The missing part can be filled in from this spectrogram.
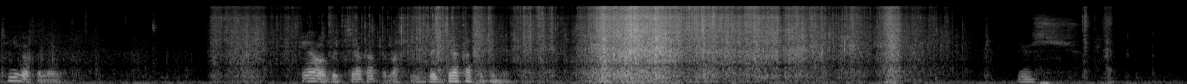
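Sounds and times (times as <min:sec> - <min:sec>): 
speech: 0:00.1 - 0:00.8, 0:03.0 - 0:05.3, 0:10.2 - 0:10.6
fabric rustling as clothes are handled and folded: 0:02.0 - 0:09.8.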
